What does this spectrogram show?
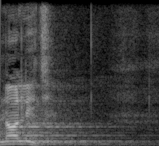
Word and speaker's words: knowledge: नॉलेज। और नॉलेज तो क्या होता है? ज्ञान। नॉलेज देखिए पढ़ते हैं नौ से लिखते हैं, लेकिन जब इसकी स्पेलिंग क्या होगी? के से शुरू होती है।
